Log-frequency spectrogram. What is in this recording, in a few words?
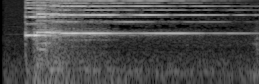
Halloween Suspense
